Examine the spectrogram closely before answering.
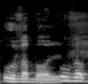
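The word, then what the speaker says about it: Uwe Boll: Ball si uwe Ball iba-iba yung pronunciation e German pronunciation UV Ball ay So yun nga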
